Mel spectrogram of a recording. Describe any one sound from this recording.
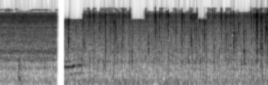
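Eggs sizzle in a frying pan.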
